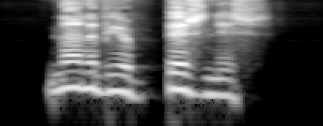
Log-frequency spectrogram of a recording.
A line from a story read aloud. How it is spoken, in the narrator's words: snapped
